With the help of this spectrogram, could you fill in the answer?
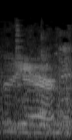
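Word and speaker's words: Gruyère: Hey, you just pronounced Gruyere.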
